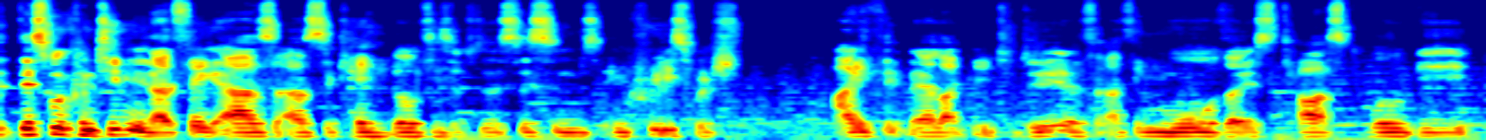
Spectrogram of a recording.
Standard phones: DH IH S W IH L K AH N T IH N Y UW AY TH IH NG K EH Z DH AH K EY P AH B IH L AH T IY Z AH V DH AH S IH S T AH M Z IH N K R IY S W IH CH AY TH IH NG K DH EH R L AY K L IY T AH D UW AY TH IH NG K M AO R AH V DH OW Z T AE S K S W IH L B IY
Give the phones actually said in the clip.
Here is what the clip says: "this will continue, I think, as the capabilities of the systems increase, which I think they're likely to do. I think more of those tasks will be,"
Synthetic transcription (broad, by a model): DH IH S W IH L K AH N T IH N Y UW AY TH IH NG K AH Z DH AH K EY P AH B IH L AH T IY Z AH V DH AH S IH S T AH M Z IH N K R IY S W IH CH AY TH IH NG K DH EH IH L AY K L IY T AH D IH AY TH IH NG K M AO R AH V DH OW Z T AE S K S W IH L B IY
